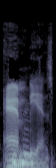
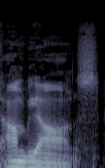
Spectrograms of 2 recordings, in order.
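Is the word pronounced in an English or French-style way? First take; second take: English; French-style. First: It is pronounced the anglicized English way. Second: It is pronounced with a French-style pronunciation. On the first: The speaker calls it right. "It's a good English word" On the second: The speaker calls it wrong. "this faux French pronunciation"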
